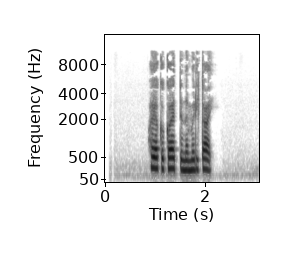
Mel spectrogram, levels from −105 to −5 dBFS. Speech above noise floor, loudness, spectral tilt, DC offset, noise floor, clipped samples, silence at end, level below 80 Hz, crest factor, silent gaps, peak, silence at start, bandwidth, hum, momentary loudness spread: 51 dB; -20 LUFS; -5.5 dB/octave; under 0.1%; -69 dBFS; under 0.1%; 1 s; -74 dBFS; 18 dB; none; -4 dBFS; 0.9 s; 11.5 kHz; none; 5 LU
